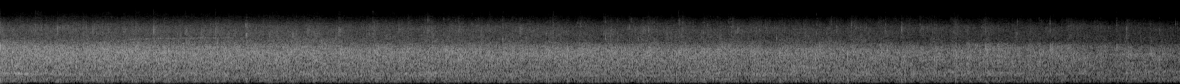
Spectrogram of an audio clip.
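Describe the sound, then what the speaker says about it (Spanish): Sustained audience applause fills a hall at an honorary doctorate ceremony, dense and steady throughout, with no talking over it, slowly tapering near the end. "así que démosle un fuerte aplauso."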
